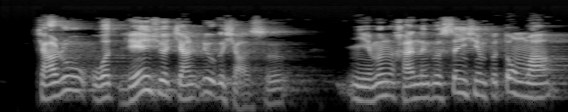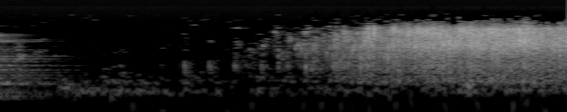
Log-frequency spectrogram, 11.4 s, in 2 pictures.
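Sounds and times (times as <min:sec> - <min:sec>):
speech: 0:00.4 - 0:05.7
audience applause: 0:08.3 - 0:11.3.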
